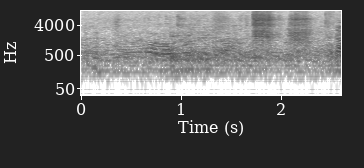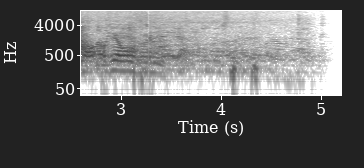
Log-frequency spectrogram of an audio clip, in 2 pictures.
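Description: Several men talk nearby in a lively indoor crowd.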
